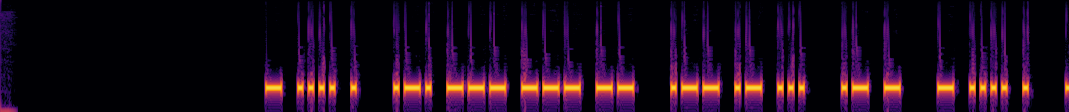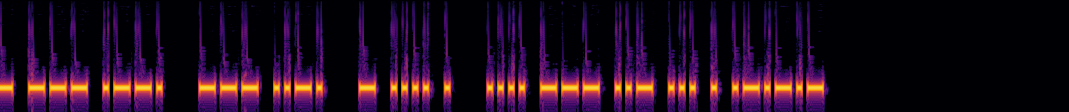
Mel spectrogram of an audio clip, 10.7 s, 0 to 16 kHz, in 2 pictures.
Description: Morse code, heard as a keyed tone, about 47 wpm, 700 Hz. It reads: THE ROOM WAS AT THE TOP OF THE HOUSE.
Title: Sentences from Top 1000 Words - Review Part 2 - 45wpm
